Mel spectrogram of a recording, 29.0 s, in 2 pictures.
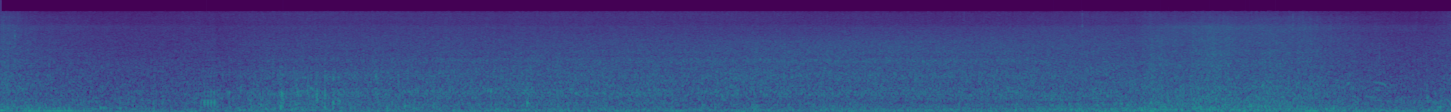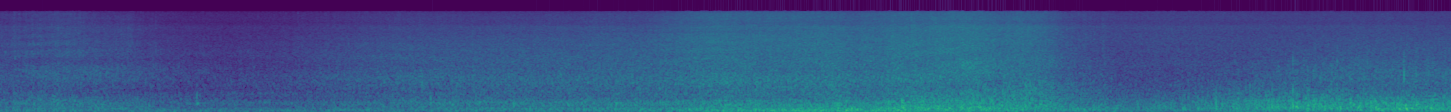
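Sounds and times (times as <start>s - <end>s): ocean waves crashing on rocks: 0.0s - 29.0s.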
